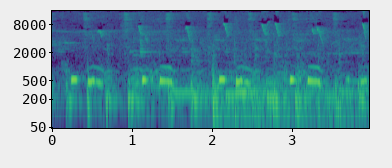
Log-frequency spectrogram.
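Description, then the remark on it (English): A frog calls over and over in a forest in a steady, rhythmic pattern of short hooting croaks, clear, with faint chirps from other forest creatures in the background. “There was this frog making this sound.”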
